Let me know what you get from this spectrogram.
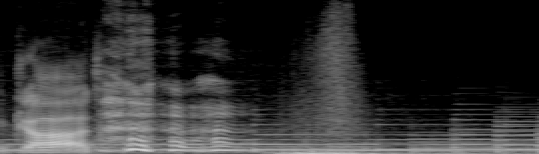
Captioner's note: laughs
